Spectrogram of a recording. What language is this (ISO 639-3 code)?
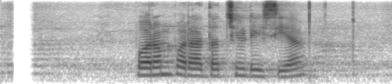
nep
